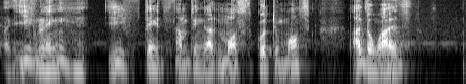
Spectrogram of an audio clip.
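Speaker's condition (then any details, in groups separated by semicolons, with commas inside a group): Paraplegia with essential tremor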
